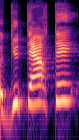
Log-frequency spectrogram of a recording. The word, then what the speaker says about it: Duterte: Alors, voilà, je viens de vous expliquer que Duterte est nom de famille français et la prononciation correcte en français, c'est Duterte.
